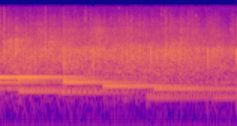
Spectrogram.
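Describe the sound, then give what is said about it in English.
An audience claps for Jesus steadily in a dense, continuous wash of applause, while sustained keyboard notes step downward in pitch beneath it. “Clap for him. Clap for Jesus.”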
